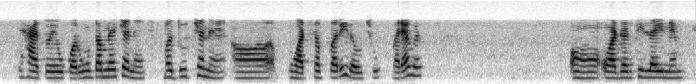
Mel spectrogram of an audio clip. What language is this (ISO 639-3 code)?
guj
